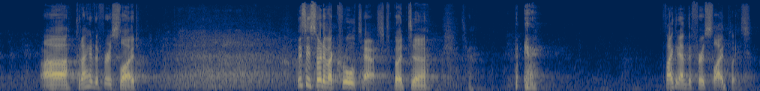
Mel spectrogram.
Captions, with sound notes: could I have the first slide? [LAUGHTER] This is sort of a cruel test. But, if I could have the first slide, please--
